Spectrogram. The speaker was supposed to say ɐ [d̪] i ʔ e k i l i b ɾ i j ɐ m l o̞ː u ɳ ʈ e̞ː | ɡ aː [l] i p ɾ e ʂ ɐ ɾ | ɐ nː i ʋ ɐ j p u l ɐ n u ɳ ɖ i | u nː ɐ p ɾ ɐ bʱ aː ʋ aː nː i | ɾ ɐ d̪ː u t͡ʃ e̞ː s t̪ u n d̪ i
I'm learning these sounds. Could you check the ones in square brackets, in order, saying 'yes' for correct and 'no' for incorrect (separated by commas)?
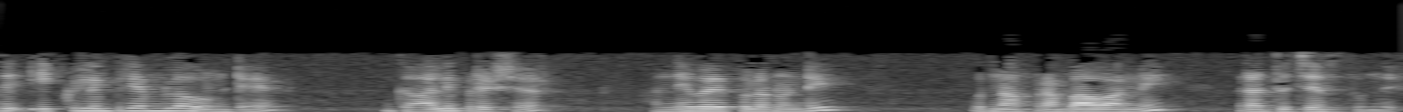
yes, yes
